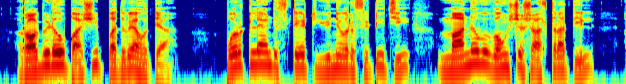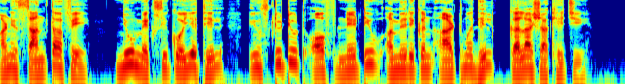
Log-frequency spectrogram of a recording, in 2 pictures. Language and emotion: Marathi, neutral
